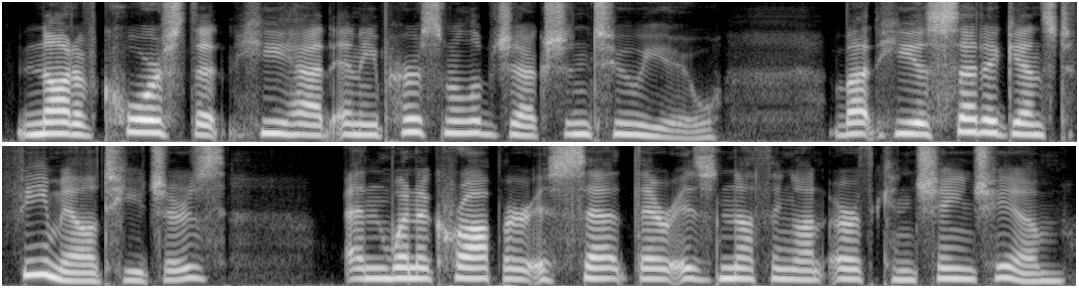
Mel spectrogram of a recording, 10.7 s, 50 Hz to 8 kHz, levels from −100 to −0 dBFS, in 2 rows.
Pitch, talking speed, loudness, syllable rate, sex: 210 Hz, 180 wpm, -18 LUFS, 4.9 syllables/s, female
